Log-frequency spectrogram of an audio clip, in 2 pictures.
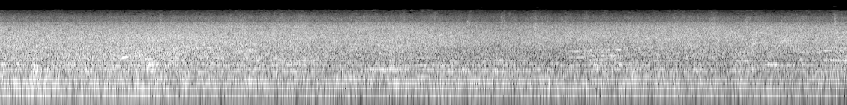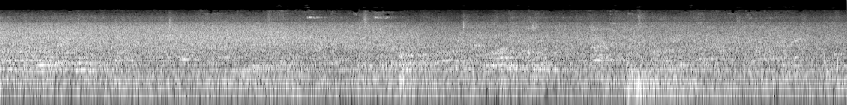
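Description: A crowd murmurs softly in a large echoing space.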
